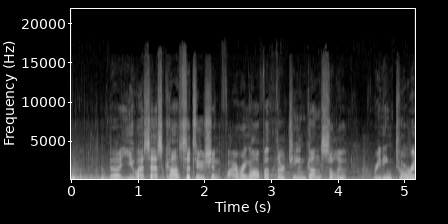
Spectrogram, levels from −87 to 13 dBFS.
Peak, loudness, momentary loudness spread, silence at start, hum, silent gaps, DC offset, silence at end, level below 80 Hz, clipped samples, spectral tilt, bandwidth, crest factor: 0 dBFS; -20 LUFS; 10 LU; 0 s; none; none; under 0.1%; 0 s; -32 dBFS; under 0.1%; -5 dB/octave; 17 kHz; 20 dB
